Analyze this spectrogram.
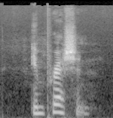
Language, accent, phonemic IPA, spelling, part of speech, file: English, US, /ɪmˈpɹɛʃn̩/, impression, noun / verb, En-us-impression.ogg
- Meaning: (noun) 1. The indentation or depression made by the pressure of one object on or into another 2. The overall effect of something, e.g., on a person 3. A vague recalling of an event, a belief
